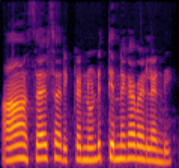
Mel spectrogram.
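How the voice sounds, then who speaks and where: A woman's voice: mid-range voice, steady tone, fast, no echo, highs cut off, close to an everyday voice. A sly, talkative servant woman in an audio storybook, as a woman narrator puts her on. Her coaxing is polite on the surface. The recording is dry and close.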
